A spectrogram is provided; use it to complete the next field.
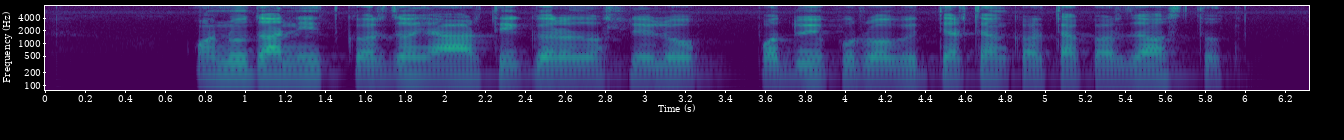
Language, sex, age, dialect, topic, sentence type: Marathi, male, 18-24, Southern Konkan, banking, statement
